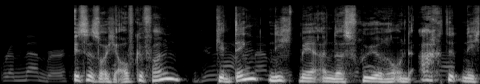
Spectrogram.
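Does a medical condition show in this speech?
No.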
